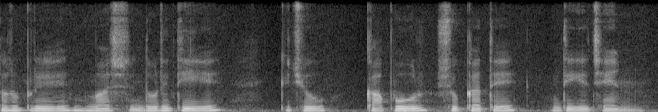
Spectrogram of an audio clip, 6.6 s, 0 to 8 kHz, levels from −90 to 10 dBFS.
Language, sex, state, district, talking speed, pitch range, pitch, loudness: Bengali, male, West Bengal, Cooch Behar, 75 wpm, 130-140 Hz, 135 Hz, -16 LUFS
